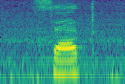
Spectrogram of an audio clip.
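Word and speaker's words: sept: सेथ लिखा है 7 के लिए, लेकिन हम लोग सेप्ट बोलते हैं सितंबर में. इसमें क्या है, पी प्रोनाउंस नहीं होगा.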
